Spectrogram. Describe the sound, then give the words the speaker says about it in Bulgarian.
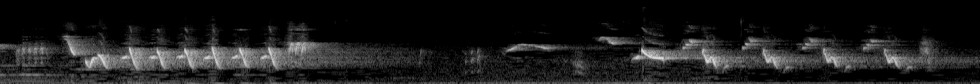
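Exotic bird calls: a fast run of about seven loud, squawking downward-sliding notes, a short pause, then another similar rhythmic burst, with no talking. “Никога не съм виждала по-странни птици.”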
